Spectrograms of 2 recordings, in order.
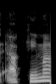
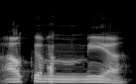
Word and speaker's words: Alchemia: Alchema, right? Alchema? No, Alchemia.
